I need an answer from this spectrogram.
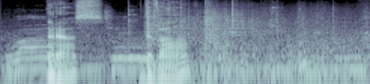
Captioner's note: grate being pulled away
